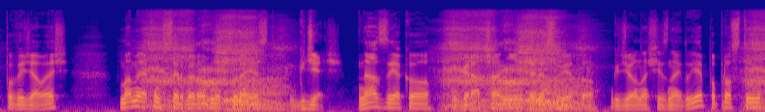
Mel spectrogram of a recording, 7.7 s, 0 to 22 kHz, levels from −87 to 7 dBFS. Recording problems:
hiss; loud; throughout; as loud as the speech

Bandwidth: 15.5 kHz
